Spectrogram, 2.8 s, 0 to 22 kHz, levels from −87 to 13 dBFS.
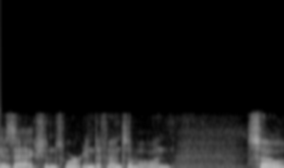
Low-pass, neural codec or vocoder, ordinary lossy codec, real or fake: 7.2 kHz; none; MP3, 64 kbps; real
